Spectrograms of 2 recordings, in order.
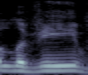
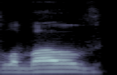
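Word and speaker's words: Lviv: kiev they went to la viv levove however you want to pronounce it depending on what side you're on um for that weekend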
